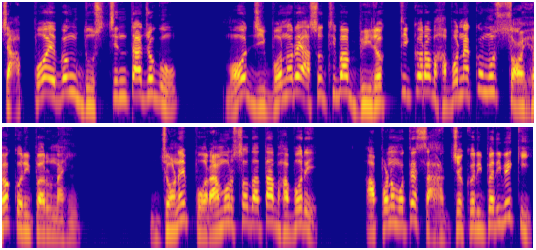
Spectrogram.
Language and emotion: Odia, disgusted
